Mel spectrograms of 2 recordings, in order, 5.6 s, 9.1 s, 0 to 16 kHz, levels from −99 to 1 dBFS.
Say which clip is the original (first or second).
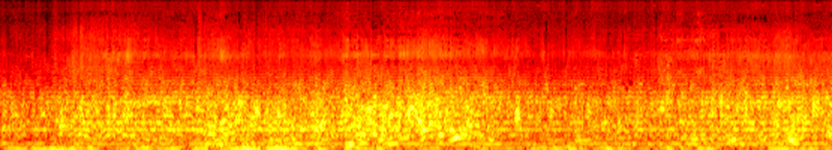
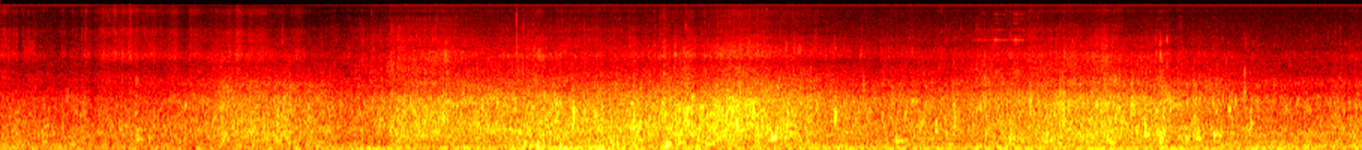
second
